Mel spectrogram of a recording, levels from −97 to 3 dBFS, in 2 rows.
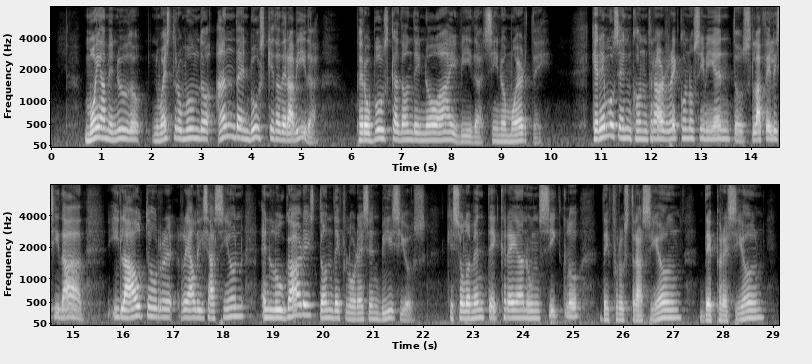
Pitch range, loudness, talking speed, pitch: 130-180 Hz, -19 LUFS, 80 wpm, 160 Hz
